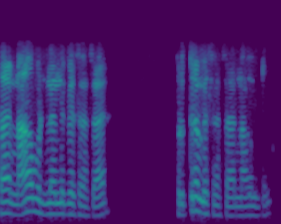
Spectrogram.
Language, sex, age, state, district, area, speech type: Tamil, male, 18-30, Tamil Nadu, Nagapattinam, rural, conversation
